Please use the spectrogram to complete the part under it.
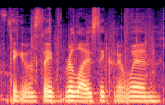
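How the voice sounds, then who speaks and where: A woman's voice: on the low side, monotone, moderate pace, creaky, dark tone, a little hiss or hum. A young adult woman in casual conversation, co-hosting a game reaction show on a headset. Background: game soundtrack music.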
